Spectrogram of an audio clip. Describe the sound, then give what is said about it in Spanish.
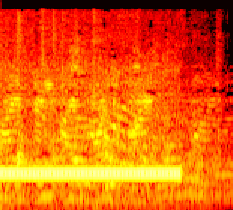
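A telephone rings with one steady electronic tone held for nearly two seconds, loud, then cuts off abruptly. Faint voices murmur underneath. “¿No piensas contestar ese teléfono”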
